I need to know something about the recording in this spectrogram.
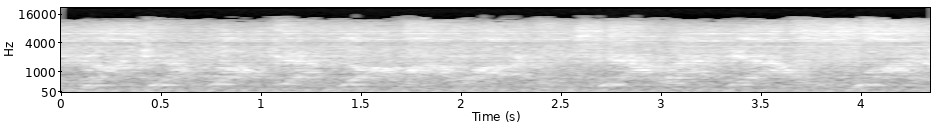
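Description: Metal band playing live, loud and dense without a break, with yelled vocals over the instruments.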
